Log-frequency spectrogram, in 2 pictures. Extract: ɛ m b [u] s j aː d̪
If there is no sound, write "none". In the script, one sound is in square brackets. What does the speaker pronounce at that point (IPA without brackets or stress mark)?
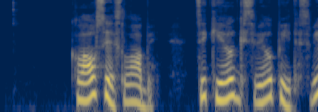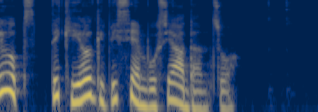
uː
